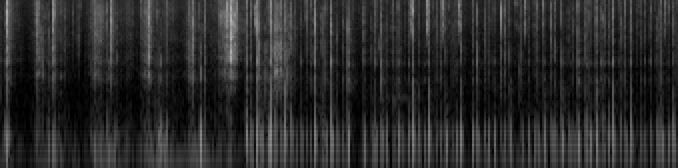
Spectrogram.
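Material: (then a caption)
Cardboard. Long nails tap fast on the front cover of an ornate hardcover paper journal held upright. The result is dozens of quick, dull, low clicks with a papery crinkle, and a brief bright scratchy rustle partway through.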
